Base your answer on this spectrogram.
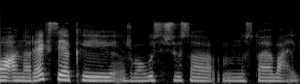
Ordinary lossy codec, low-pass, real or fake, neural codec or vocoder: MP3, 48 kbps; 7.2 kHz; real; none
